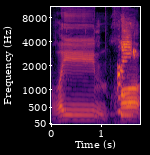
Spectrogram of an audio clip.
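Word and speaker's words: خ: এটা সাউন্ডে বুঝা যাচ্ছে আপনি মুখ গোল করে বলতেছেন খ এটা খ না না এটা হচ্ছে খ এরকম থাকবে মুখ সোজা নরমাল খ এরকম হবে না খ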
